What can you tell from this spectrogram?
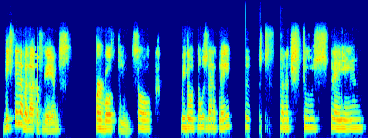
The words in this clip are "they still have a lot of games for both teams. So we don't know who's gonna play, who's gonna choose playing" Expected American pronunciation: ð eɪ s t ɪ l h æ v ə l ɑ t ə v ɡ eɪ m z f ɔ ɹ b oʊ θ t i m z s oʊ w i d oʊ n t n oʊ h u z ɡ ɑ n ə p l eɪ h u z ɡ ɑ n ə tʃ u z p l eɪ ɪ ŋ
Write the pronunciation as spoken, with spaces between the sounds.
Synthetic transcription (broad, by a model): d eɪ s t ɪ l h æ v ə l ɑ t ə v ɡ eɪ m s f ɔ ɹ b oʊ θ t i m s oʊ w i d oʊ n t n oʊ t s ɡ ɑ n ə p l eɪ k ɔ s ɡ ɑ n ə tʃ u s p l eɪ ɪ ŋ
